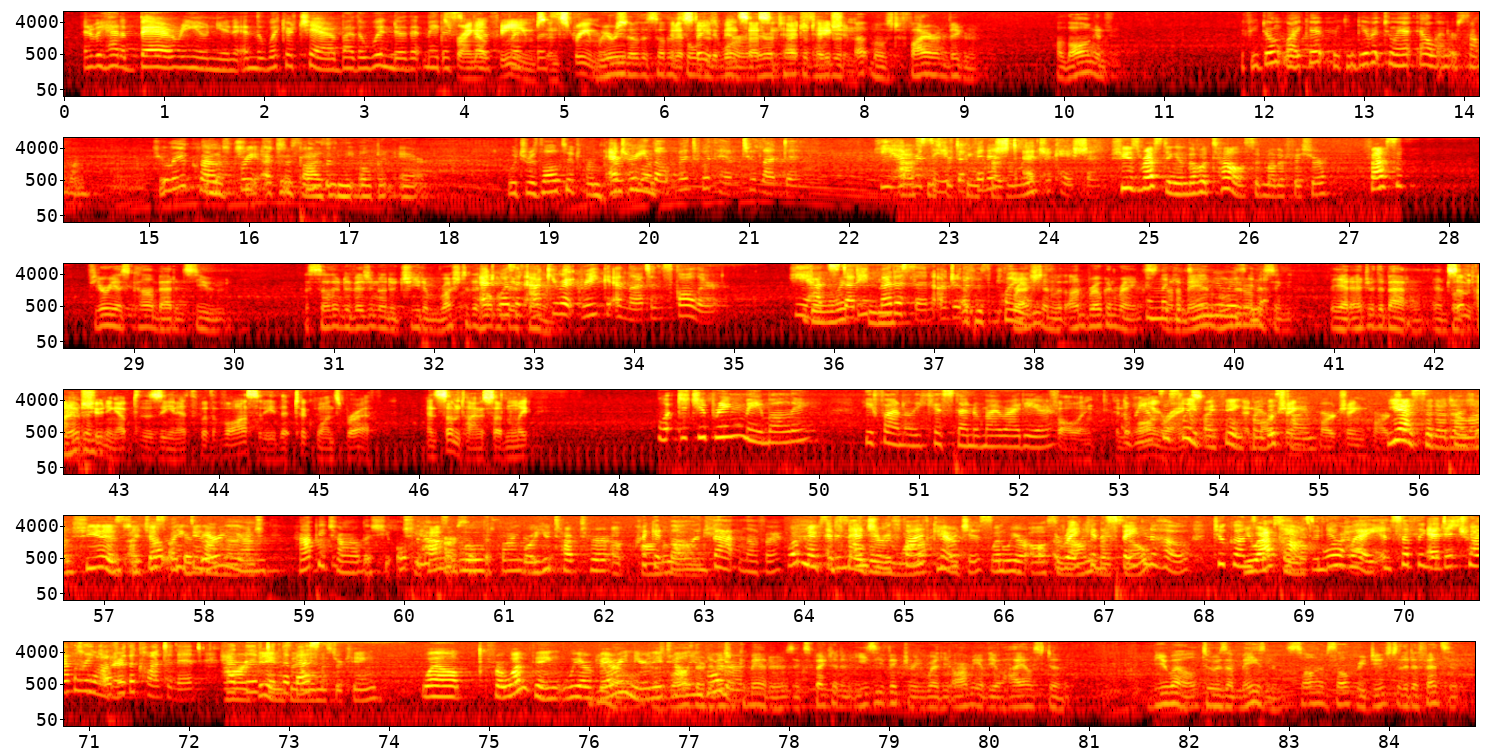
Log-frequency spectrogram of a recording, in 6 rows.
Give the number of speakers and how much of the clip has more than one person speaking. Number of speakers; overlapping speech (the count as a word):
seven, about 39%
